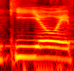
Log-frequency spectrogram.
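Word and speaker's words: Kiyoe (聖恵): Sí, Kiyoe, porque, o sea, la Y no es per se para en en como una consonante, es como una vocal también.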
